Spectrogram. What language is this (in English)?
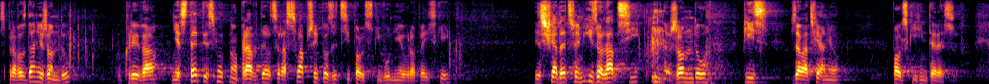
Polish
